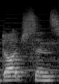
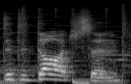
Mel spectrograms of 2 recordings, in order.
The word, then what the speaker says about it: Dodgson: When speaking, Charles stuttered, so sometimes he would pronounce his last name as Dodgson, as in dodo.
